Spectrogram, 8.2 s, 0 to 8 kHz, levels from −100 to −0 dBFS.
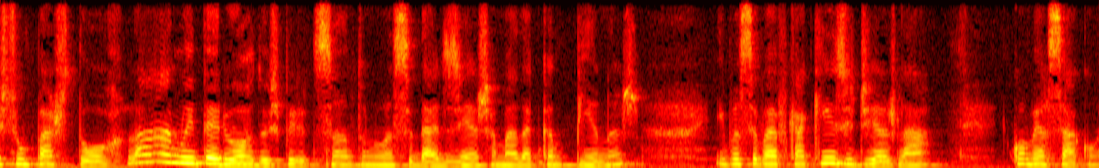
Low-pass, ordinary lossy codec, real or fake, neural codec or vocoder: none; none; real; none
